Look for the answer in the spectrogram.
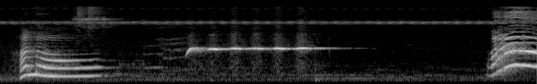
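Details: At night a red-breasted parakeet opens with a rising harmonic squawk, then holds a long, level whistled note for nearly two seconds, and ends with another loud, layered squawk; a faint steady high tone runs throughout.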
